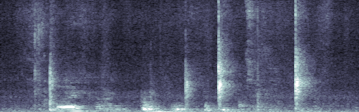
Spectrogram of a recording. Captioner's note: voiceover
